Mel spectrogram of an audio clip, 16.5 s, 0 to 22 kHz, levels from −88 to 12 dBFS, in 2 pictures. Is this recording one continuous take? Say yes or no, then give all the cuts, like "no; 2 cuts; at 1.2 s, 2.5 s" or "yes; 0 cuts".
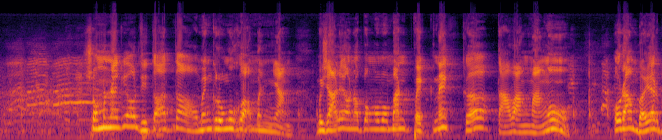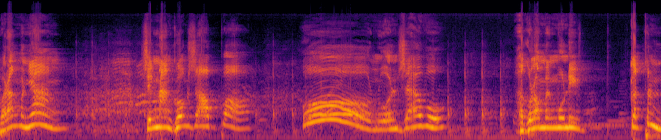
yes; 0 cuts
